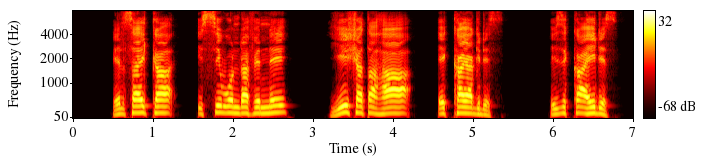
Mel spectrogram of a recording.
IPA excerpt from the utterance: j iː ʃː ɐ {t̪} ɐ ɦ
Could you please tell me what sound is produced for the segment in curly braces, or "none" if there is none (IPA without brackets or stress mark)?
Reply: t̪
